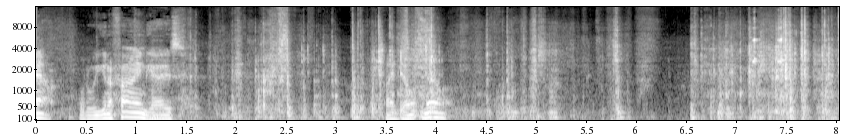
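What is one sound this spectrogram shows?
Cardboard flaps rustle as a box is opened.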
